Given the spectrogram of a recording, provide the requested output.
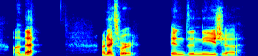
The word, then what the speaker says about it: Indonesia: Indonesia Indonesia okay so notice that when you have this EJ sound this e SI a in this case it's going to take on a j it's not a very common sound in English but we have it here for like like pleasure Leisure Fusion indon so it's not J it's a smoother sound the air needs to keep flowing through the mouth don't block it completely e eia Indonesia the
